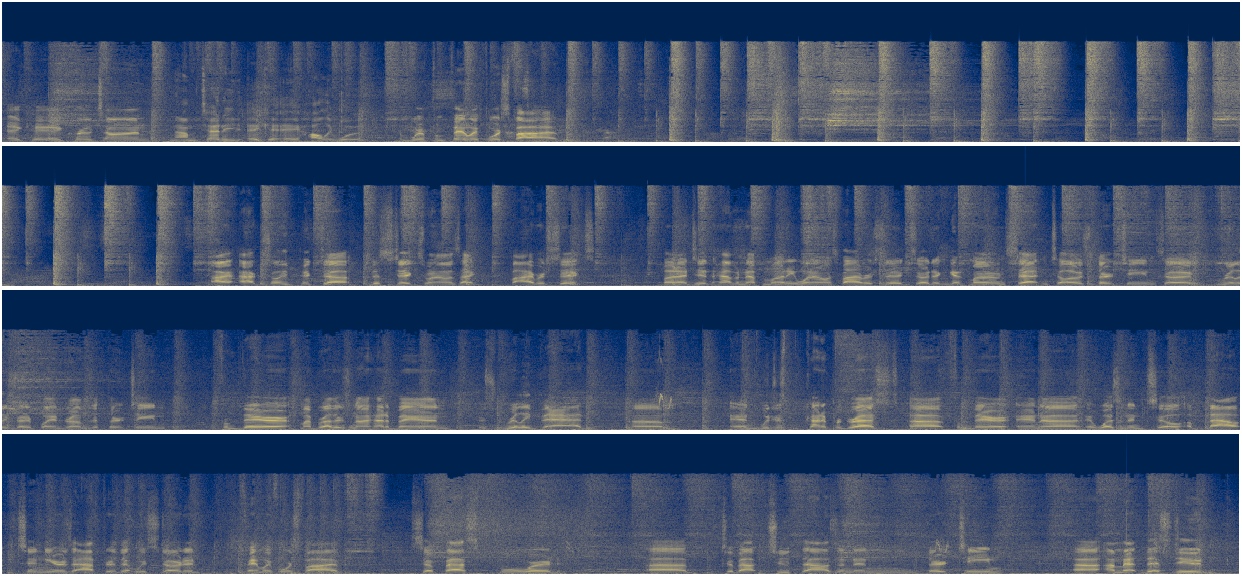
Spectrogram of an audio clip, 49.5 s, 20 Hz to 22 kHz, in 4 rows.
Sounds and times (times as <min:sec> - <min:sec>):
Speech: 0:00.0 - 0:06.2, 0:14.4 - 0:18.4, 0:19.0 - 0:26.4, 0:27.0 - 0:40.6, 0:41.3 - 0:42.8, 0:43.6 - 0:47.2, 0:47.9 - 0:49.3
Music: 0:00.0 - 0:49.5.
